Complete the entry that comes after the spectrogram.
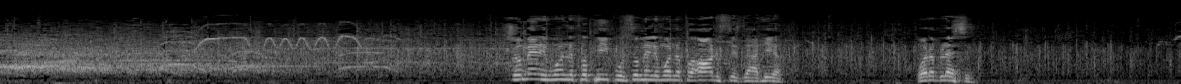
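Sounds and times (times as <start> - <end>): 
audience applause: 0.0 - 11.8
speech: 5.1 - 8.0, 9.2 - 9.9.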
